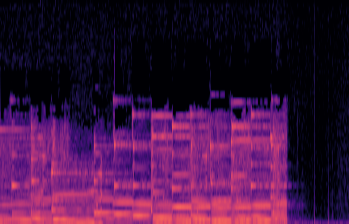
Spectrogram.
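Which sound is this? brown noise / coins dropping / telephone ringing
telephone ringing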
